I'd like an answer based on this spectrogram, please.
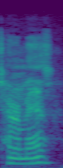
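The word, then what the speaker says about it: Hermès: But the E is inflected. So it's Hermes.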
